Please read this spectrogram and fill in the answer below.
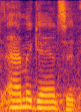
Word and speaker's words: Amagansett: old Indian Montauk at tribe word so it's Amagansett a.m.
